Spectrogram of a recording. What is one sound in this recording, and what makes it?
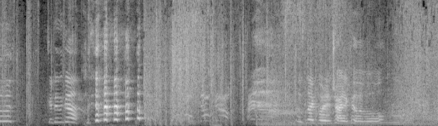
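A young woman laughs into a headset microphone.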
